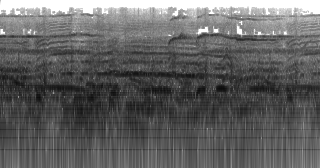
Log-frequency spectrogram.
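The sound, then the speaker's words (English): A protest crowd in Pretoria railing against the cost-of-living crisis produces a continuous hubbub of chattering and shouting voices, with a few higher calls rising above the steady babble. “And that is the sound of people in Pretoria railing against the cost of living crisis in the country.”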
